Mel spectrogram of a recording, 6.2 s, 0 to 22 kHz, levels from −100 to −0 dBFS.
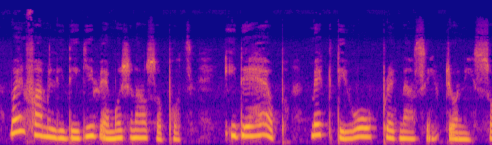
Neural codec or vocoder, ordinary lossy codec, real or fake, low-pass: vocoder, 44.1 kHz, 128 mel bands every 512 samples, BigVGAN v2; MP3, 64 kbps; fake; 19.8 kHz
